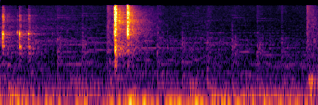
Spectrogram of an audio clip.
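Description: Computer keyboard keys clicking as a web address is typed, with one sharp keystroke standing out a little under a second in, over quiet background music.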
